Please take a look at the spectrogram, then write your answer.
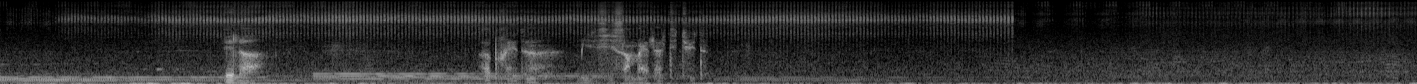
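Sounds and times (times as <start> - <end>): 
grasshoppers and crickets chirping in an alpine meadow at about 1600 metres: 0.0 - 10.2
speech: 2.2 - 2.7, 4.8 - 7.1.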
